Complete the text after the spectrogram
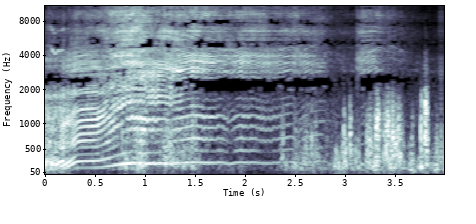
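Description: Tyres skid and scrape across grass and dirt.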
